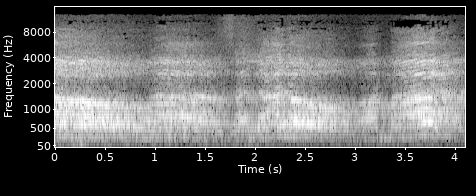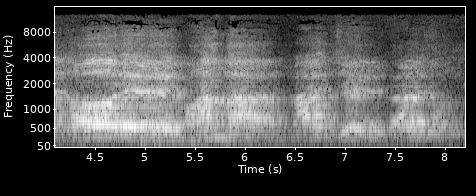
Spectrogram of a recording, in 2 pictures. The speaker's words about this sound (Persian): اول دعاش انشاءالله فرج امام زمان باشه، صلوات بلند بفرست.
